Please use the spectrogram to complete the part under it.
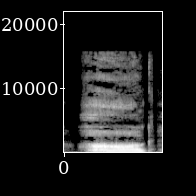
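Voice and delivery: big loud truck horn; yelled honk. A narrator's reading. Dump truck barges onto the road, loud honk. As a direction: blast it out long and loud. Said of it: "yelled a dump truck".

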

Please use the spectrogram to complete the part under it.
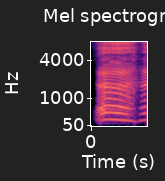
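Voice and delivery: loud exasperated ah; frustrated groan. Real, not acted. Exasperated sigh-shout.

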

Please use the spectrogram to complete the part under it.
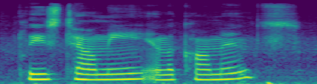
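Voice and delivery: ordinary talk, nothing marked

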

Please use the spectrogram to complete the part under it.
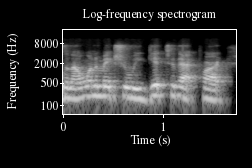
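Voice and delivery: ordinary delivery

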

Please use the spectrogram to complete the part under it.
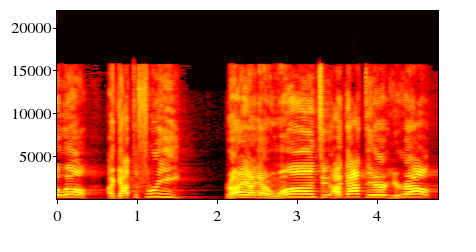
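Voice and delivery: loud, high mock umpire calling strikes; hammed-up umpire counting you out; mock strict umpire.

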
